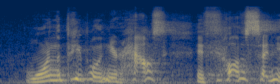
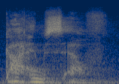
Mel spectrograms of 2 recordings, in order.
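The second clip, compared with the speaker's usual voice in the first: God himself, hushed and breathless; awed whisper; 5 semitones lower, 10 dB quieter, slower than usual. Shown as a demonstration. Preacher giving God himself its weight in a whisper. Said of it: "I don't want to gloss over these words".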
